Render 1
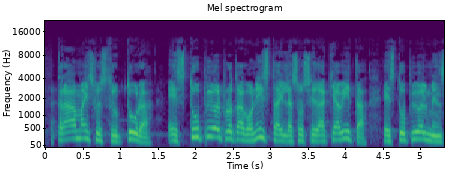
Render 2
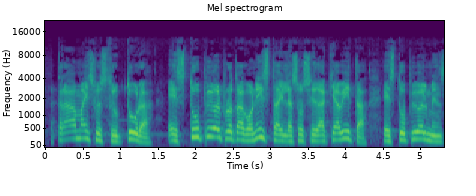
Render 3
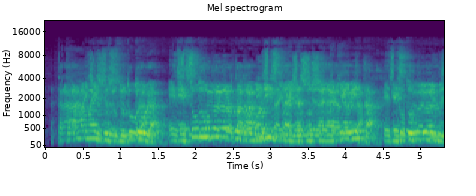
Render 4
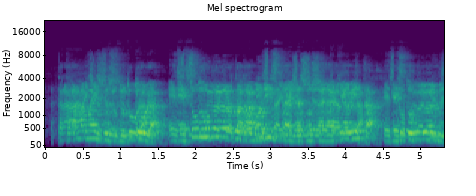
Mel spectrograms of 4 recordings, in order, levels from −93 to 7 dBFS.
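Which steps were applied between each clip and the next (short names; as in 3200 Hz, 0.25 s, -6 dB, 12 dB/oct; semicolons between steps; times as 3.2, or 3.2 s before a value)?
AGC gain up to 5.5 dB
plate-style reverb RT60 0.51 s, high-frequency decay 0.75×, pre-delay 90 ms, DRR -5 dB; gain -3 dB
band-pass 870 Hz, Q 0.65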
